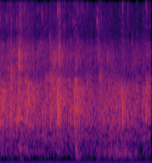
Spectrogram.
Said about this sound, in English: Let's give him a clap this morning.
